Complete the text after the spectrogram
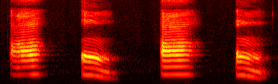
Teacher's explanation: From the A sound, you have to bring your tongue backwards like always, but most importantly, you have to bring your lips forward. · C'est très important d'avoir les lèvres bien en avant, parce que sinon, ça sonne plutôt comme un un. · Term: sound AN, son AN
